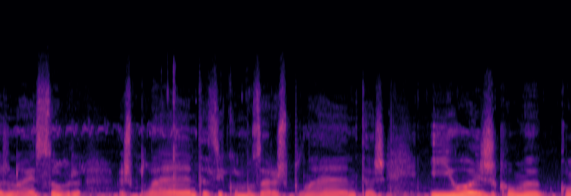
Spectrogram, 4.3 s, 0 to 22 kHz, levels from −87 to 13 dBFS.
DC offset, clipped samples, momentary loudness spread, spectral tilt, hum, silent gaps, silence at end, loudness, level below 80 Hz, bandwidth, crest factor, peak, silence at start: under 0.1%; under 0.1%; 12 LU; -6 dB/octave; none; none; 0 s; -27 LUFS; -42 dBFS; 13 kHz; 14 dB; -12 dBFS; 0 s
